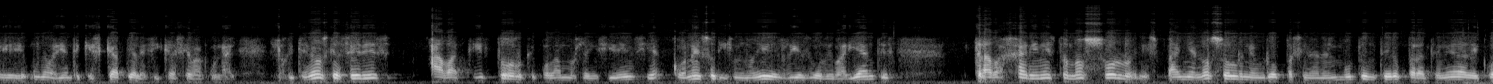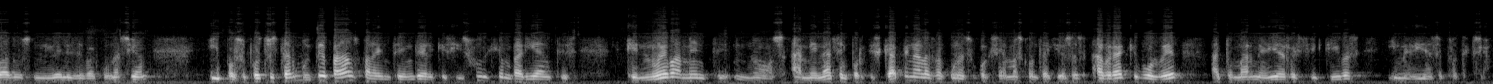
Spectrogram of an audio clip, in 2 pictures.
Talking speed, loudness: 175 wpm, -21 LUFS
